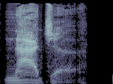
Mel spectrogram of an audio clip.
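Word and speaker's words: Naija: So our next song is called Pack Light by Queen Naya. I believe that's how you say her name. – Queen Naja. – Naja. Okay. Naja.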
